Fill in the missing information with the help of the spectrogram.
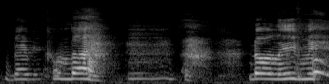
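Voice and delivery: high mock plea; hammed-up begging; high pleading whine. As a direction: whimper like an abandoned lover. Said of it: "I was like".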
